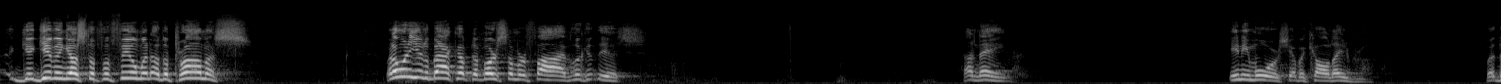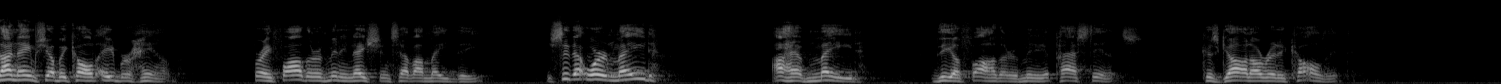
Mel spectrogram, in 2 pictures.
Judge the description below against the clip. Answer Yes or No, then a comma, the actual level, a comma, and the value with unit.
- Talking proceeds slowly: Yes, slow, 130 wpm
